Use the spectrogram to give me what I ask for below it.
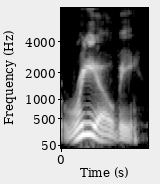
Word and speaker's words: Ryobi: They pronounce it wrong, they call it Ryobi.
